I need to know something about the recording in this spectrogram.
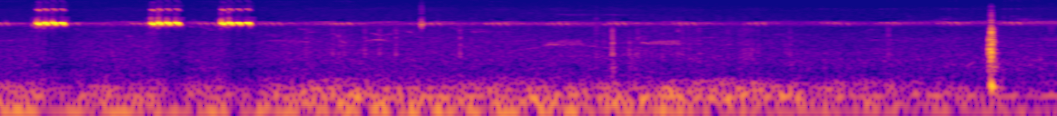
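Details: A male field cricket (Gryllus campestris) in spring in the Creuse countryside, France, sings three loud, shrill chirps in quick succession near its burrow, which amplifies the song, to attract a female.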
